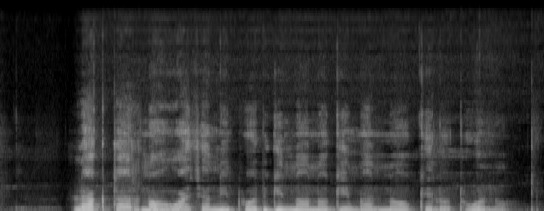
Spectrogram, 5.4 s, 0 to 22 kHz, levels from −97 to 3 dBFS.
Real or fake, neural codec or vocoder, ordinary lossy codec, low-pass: fake; vocoder, 44.1 kHz, 128 mel bands every 512 samples, BigVGAN v2; none; none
